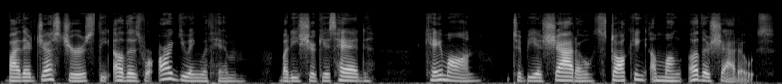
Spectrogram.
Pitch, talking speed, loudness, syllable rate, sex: 170 Hz, 185 wpm, -21 LUFS, 5.5 syllables/s, female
